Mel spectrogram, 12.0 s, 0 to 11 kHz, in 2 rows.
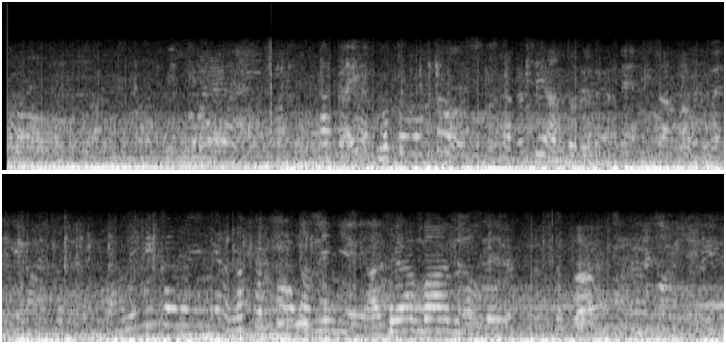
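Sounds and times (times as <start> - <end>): bus interior rumble: 0.0 - 12.0
faint voices: 0.0 - 12.0.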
